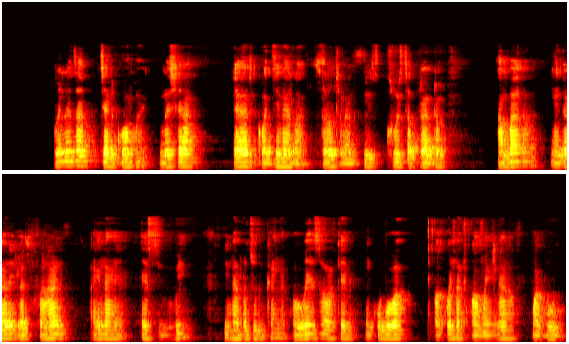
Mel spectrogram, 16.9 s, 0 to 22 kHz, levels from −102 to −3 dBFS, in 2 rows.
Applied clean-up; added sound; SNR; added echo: neural mask model DeepFilterNet 3.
